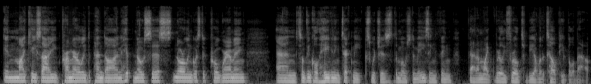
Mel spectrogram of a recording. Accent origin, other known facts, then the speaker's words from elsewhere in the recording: New York City, New York, United States; also born or lived in Long Island / Miami; now in Long Island / Miami, United States; I'm originally from Brooklyn, New York, and I now live between Long Island and Miami.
